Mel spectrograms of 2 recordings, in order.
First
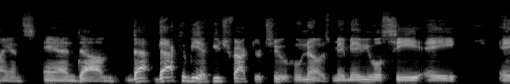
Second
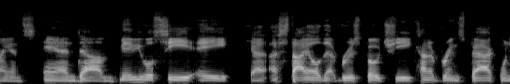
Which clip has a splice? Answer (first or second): second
